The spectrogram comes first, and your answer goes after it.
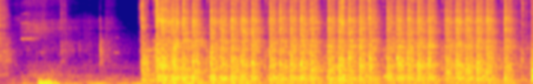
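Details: Jumping Jack pinball machine after cleaning switches on the W relay and a stuck-open bank of score reel switches; hum then quick clacks about once a second as reels and relays step: normal game start sequence.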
